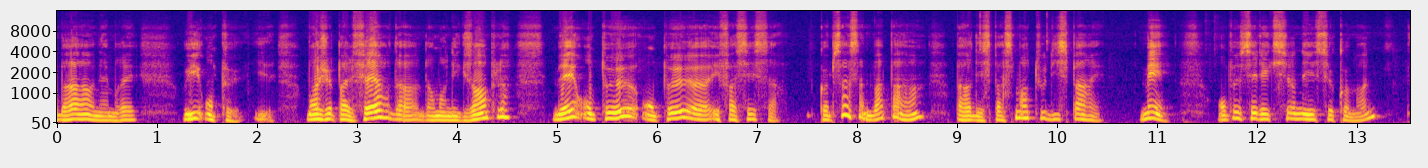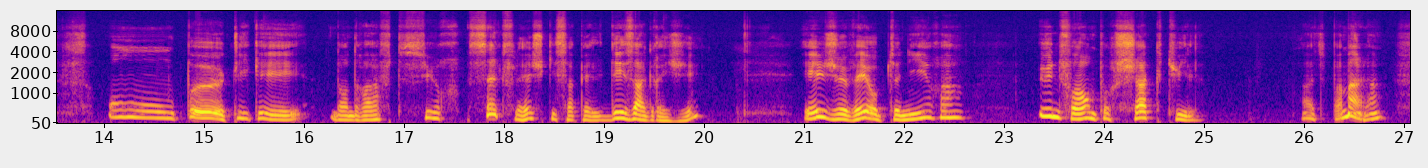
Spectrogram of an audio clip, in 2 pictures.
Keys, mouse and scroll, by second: 1.2 scroll down 2, 1.8-2.6 right drag, 4.6 scroll up 1, 6.9 click, 9.0-9.8 typing, 14.5 click, 15.7 click, 19.8 click, 23.0-26.6 drag.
